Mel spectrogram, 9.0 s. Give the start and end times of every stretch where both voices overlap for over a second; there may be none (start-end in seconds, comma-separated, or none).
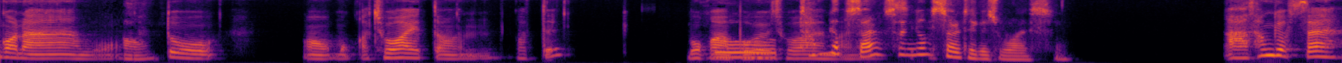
4.7-6.1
